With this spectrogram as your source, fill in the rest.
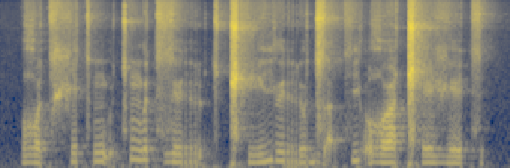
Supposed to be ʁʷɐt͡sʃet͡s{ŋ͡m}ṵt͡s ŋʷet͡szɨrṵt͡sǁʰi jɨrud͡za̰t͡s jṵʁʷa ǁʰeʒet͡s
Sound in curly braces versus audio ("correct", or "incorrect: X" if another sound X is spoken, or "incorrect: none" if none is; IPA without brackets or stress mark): incorrect: ŋ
